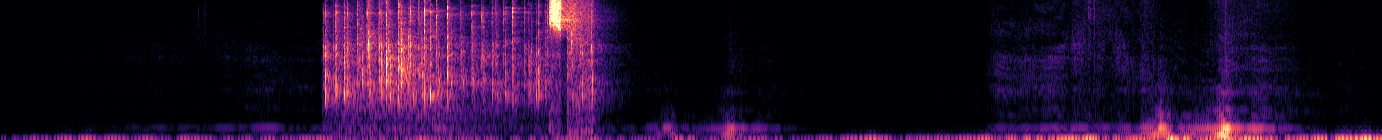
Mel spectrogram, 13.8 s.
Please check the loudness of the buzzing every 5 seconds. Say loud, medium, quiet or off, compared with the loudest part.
quiet, quiet, loud.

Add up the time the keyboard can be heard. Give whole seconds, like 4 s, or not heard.
3 s.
